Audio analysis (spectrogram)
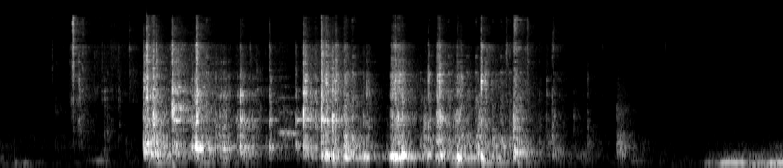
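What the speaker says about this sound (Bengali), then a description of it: "এবার আমি প্রেসারটাকে লাগিয়ে সিটি বসিয়ে দেবো।" Pressure cooker lid clanking and scraping shut as its metal whistle is fitted, a series of close, loud rattling metal clatters and knocks over about three seconds, with brief quiet on either side.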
